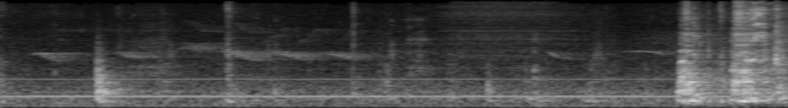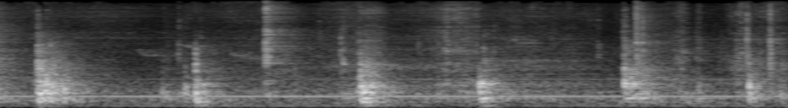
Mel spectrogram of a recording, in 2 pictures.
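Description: Metal clunks and scrapes of a Kawasaki engine being shifted and pried on the mower's metal deck to line its crankshaft spline up with the drive pulley. A string of knocks starts about three and a half seconds in, over a steady hum.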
